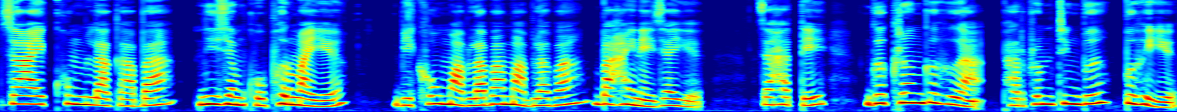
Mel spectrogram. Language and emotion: Bodo, neutral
